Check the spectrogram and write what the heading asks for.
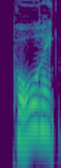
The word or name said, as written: porrering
